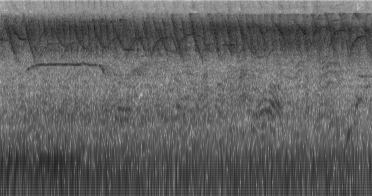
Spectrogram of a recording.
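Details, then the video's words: Continuous canary singing, used as training sound for contest birds, made of fast overlapping high trills and buzzy rolls, with a level whistled tone early on and faint low rumble beneath. "aksi burung KENARI!!! COCOK NIH BUAT TERAPI LOMBA"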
